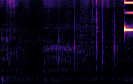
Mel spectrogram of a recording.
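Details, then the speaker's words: Household smoke alarm tested right after a new battery was installed: quiet room, then a loud, piercing high-pitched alarm tone blares; detector works normally. "Ah! It works. Ah. Okay."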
